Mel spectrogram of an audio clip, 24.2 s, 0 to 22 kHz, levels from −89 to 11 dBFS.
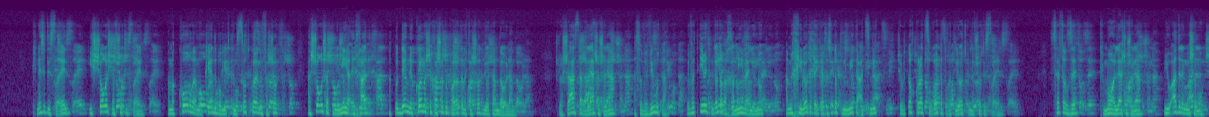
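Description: Across the whole recording, no echo canceller is working on the far end: the speech is being played out of a loudspeaker there, picked up again by that end's microphone, and sent straight back. The result is echo with no canceller. Every phrase is trailed roughly a third of a second later by a second copy sitting about 7 dB below the original, thinner, so the speech sounds smeared and doubled throughout.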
